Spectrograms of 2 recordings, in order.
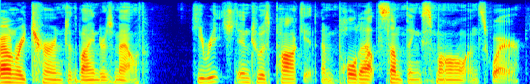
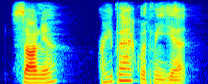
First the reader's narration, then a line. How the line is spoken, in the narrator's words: Daedri smiling uneasily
